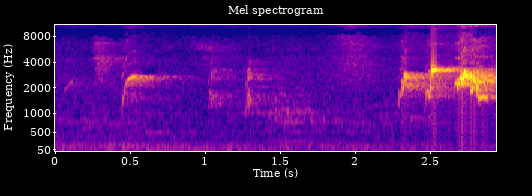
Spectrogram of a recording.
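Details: Red-whiskered bulbul flock leader just removed from an aviary, competition singing: a few soft short notes, then one loud, bright, warbled phrase sliding down at the end.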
